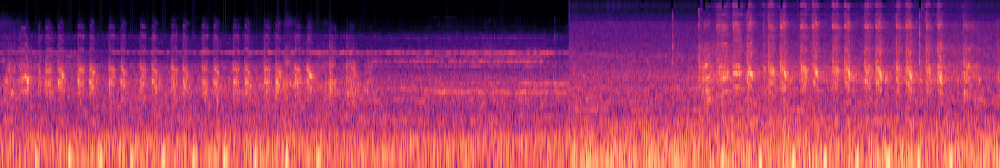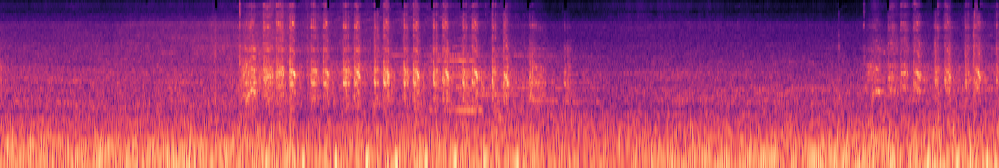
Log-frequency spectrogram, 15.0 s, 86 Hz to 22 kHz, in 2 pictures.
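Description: A Bajaj Pulsar NS400Z motorcycle that has stalled is cranked repeatedly. Three close, loud starter bursts break a steady engine rumble.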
